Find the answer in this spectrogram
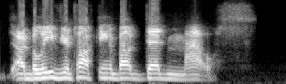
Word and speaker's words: deadmau5: super particular I well one is how you say his name the other is wrong I don't think his legal name is deadmau5 if it is I'm I no but his stage name is dead mouse that's the whole reason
